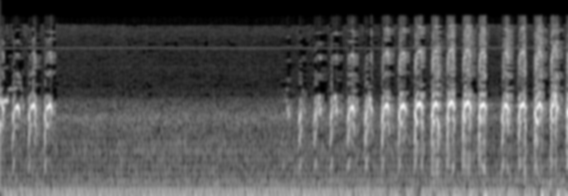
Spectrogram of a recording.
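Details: Osprey at a nest in Scotland squawking under attack: three shrill squawks, a quiet gap of some three seconds, then a long, loud, evenly paced series of sharp high calls, recorded by a nest camera.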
